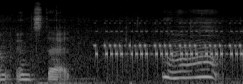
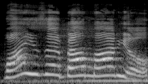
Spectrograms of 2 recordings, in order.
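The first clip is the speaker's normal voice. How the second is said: higher, louder frightened outburst; horrified Luigi; 7 semitones higher, 8 dB louder than usual. Acted. Luigi seeing horrible visions, louder fright. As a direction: recoil from the images.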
